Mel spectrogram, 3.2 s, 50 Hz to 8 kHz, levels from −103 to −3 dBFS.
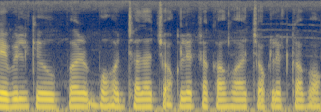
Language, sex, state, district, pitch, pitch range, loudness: Hindi, male, Bihar, Katihar, 150 Hz, 145-150 Hz, -18 LUFS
